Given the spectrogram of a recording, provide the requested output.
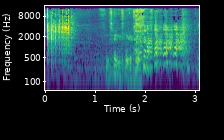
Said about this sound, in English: And I roll a two dice, right? So yes, 2d6. 2d6.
